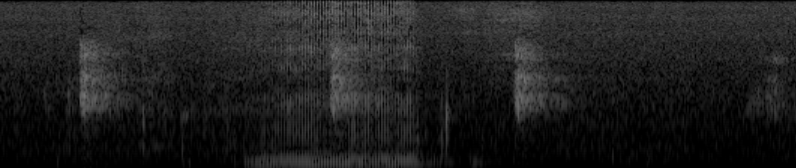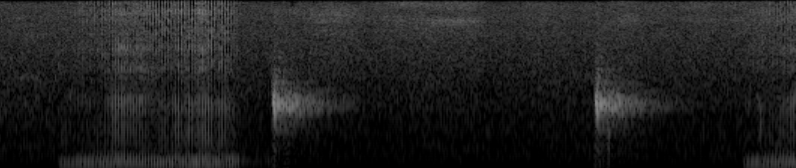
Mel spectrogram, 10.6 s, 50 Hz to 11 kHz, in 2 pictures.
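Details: Sleeping lilac Shar Pei dog, Mora: soft, low rumbling snores on each breath, about 15 breaths per minute, with small clicks and snuffles between; snoring.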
